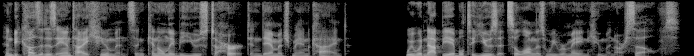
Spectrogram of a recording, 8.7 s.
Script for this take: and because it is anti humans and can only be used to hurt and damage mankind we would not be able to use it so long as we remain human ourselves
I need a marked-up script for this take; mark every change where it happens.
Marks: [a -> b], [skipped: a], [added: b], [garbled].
and because it is anti humans and can only be used to hurt and damage mankind we would not be able to use it so long as we remain human ourselves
